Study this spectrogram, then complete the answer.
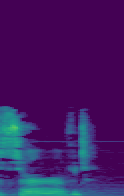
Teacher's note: the lip comes up to make the V in served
